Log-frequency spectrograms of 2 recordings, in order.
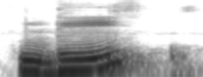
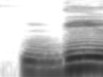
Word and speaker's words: the: আর যদি কোন শব্দের শুরুতেই কনসোনেন্ট থাকে তাহলে তার আগে যদি টি এইচই শব্দটি থাকে তাহলে সেখানে ড উচ্চারণ হবে। দেখে নেওয়া যাক। এই যে কনসোনান্ট আছে ঠিক আছে এই কনসোনান্ট এর আগে আগে যদি এই শব্দটি থাকে টি এইচই তাহলে বসলে কি উচ্চারণ হবে দ উচ্চারণ হবে দ উচ্চারণ হবে উচ্চারণ হবে।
